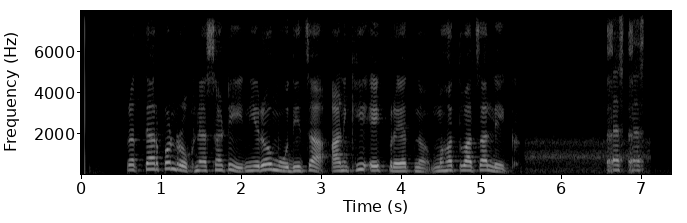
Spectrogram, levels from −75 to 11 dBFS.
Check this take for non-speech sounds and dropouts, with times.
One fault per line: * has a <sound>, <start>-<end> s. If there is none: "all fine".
* has a laugh, 6.6-7.0 s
